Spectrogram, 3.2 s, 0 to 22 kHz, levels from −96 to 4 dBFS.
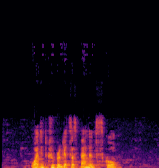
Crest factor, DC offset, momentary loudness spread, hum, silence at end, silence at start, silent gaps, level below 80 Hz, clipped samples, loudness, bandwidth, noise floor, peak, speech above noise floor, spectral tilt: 16 dB; under 0.1%; 5 LU; none; 0.8 s; 0.65 s; none; -50 dBFS; under 0.1%; -16 LUFS; 6.8 kHz; -57 dBFS; -2 dBFS; 41 dB; -8 dB/octave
